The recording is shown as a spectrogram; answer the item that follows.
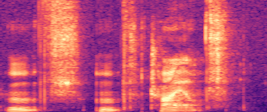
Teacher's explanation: the mph is just basically closing the lips and then keeping the lip and teeth together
